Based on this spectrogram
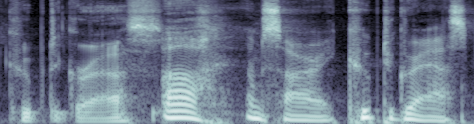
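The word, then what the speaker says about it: coup de grâce: real the real uh coup de gras to tell them apart is the cone I don't mean to embarrass you but it's pronounced coup de grass oh I'm sorry cooped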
